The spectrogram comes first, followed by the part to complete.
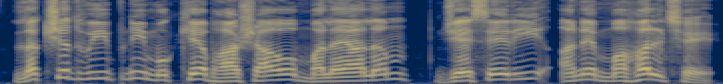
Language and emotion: Gujarati, neutral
